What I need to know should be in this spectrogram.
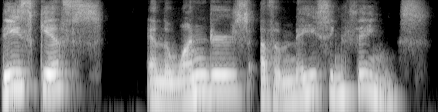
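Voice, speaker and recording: An older woman gives a literary poetry reading. Her pace is very slow, and each phrase is measured and deliberate. Her pitch sits in the ordinary range for a woman. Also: mellow. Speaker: writer reading own poem.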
